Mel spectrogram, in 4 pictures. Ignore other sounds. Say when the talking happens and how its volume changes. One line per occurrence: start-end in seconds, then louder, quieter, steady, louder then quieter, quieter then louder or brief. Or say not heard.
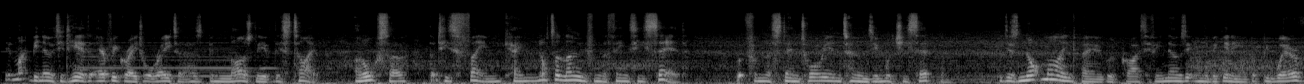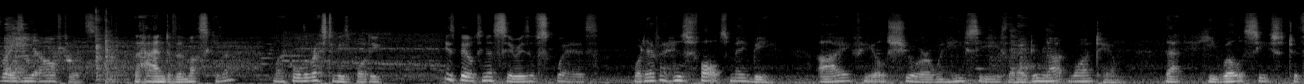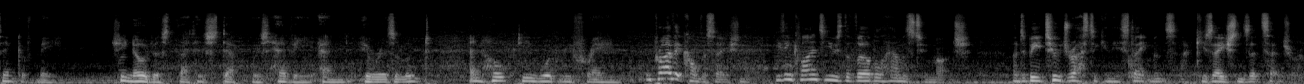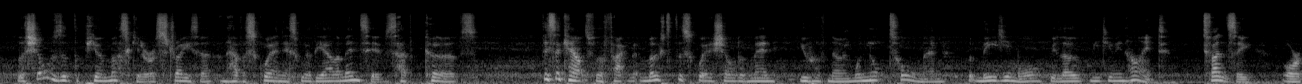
0.1-52.1 steady.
